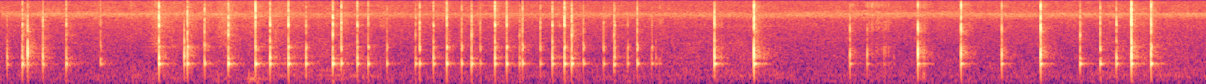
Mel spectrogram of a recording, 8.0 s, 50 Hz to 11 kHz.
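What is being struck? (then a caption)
Plastic cosmetic jar with metal-look lid. Fingertips and nails tap on the silver lid and rim of a medium white plastic hair mask jar held sideways. About 45 quick, dry clicks and taps come in uneven bursts, each with a faint, short ring near 760 Hz and a bright edge, over a quiet background.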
